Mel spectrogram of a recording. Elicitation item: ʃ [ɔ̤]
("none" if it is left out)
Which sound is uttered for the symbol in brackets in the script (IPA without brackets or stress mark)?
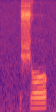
ɔ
